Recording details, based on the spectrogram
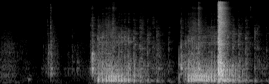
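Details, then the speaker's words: Stihl HS45 hedge trimmer, primed and on choke: two rough pull-start bursts, the second ending in a sharp, loud bang as it backfires on starting; flywheel timing is suspected but not confirmed. "Bang! Hear that backfire? Oh, naughty, naughty machine. Oh, bang, backfire. So we're getting a massive backfire."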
